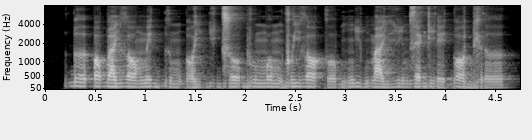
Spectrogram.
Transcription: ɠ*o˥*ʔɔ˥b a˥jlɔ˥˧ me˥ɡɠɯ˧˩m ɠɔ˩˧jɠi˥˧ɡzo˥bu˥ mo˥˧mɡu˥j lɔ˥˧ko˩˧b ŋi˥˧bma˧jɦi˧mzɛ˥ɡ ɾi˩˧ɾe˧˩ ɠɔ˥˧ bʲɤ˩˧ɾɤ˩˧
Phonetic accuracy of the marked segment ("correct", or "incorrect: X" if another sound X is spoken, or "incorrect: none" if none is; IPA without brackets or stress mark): incorrect: ɤ˥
